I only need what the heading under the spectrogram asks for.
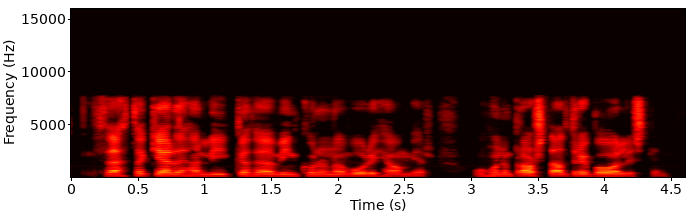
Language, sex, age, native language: Icelandic, male, 20-29, Icelandic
